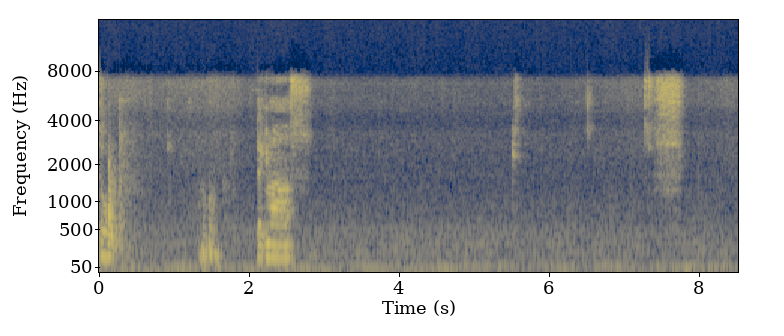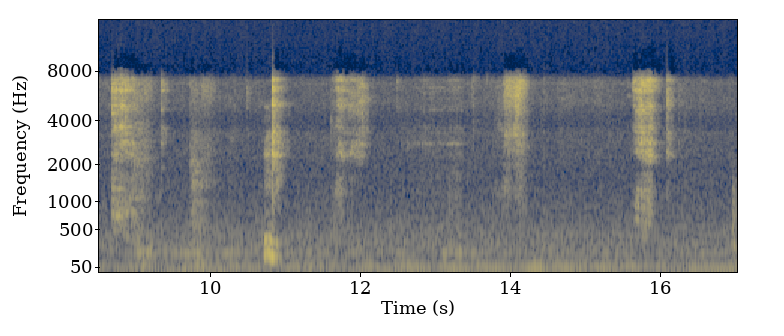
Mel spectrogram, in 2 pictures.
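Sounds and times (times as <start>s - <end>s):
spoon scraping on ceramic plate: 8.7s - 9.4s, 11.6s - 12.2s, 15.6s - 16.2s.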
